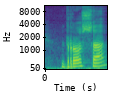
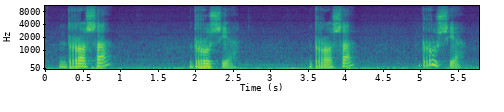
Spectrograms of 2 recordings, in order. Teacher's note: characterized by a vibrating sound okay like a drill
